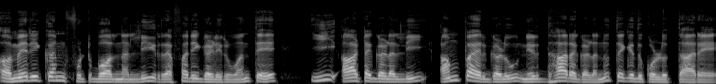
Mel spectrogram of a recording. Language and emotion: Kannada, neutral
